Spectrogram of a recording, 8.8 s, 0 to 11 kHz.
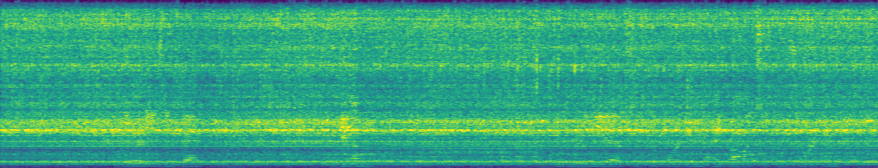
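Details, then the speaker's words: Old-style Clausing 5900 series lathe (parts lathe) running through speed changes, back gear and gearbox selectors; even, steady mechanical whir with light gear chatter, no knocks or grinding; drive components and gear train working normally. "the speed changing systems work in the back gear systems work and we'll just show all that functioning there we go all that's working"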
